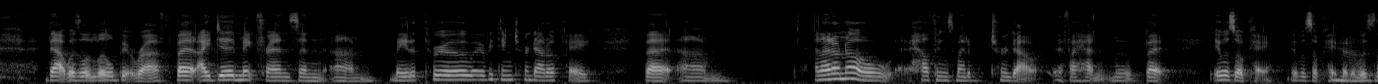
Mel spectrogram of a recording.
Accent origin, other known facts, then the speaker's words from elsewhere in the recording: Palo Alto, California, United States; also born or lived in Los Altos, California; I loved growing up in Palo Alto.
